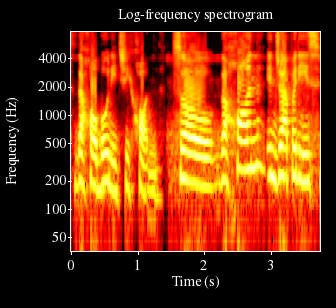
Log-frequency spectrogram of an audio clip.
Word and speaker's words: Hobonichi Hon: from Hobonichi it's the Hobonichi Hon. So the hon in Japanese means book. And I have heard other people say hone like the h o n e I think.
